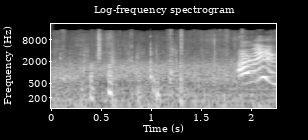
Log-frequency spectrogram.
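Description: Handling noise from a camcorder being grabbed and covered: scattered knocks and rustles, with a few short vocal sounds and a high-pitched voice that starts near the end.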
